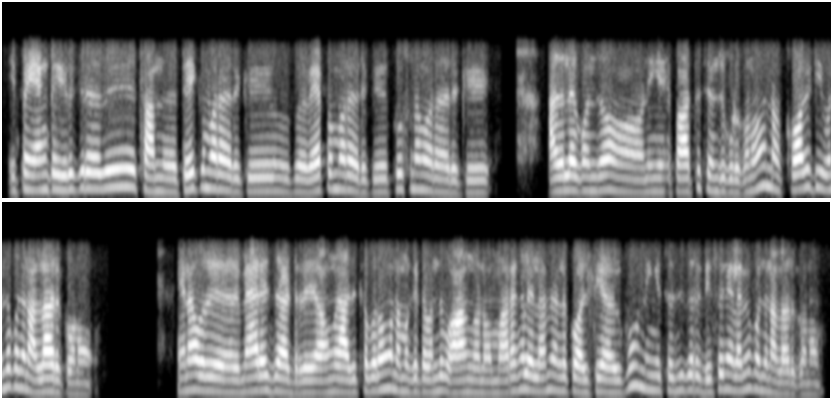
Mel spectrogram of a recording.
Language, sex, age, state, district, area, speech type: Tamil, female, 18-30, Tamil Nadu, Thoothukudi, rural, conversation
